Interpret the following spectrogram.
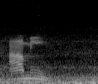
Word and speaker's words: Amin: Amin.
